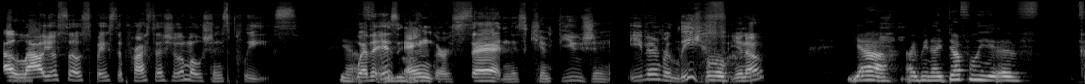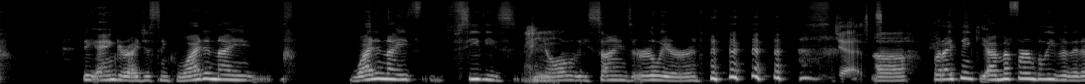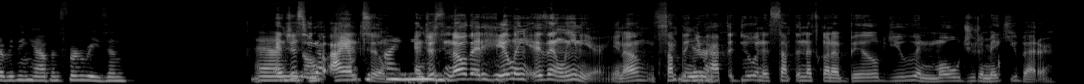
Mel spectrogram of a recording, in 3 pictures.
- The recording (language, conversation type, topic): English, advice, How do I adjust and build support after an unexpected move to a new city?
- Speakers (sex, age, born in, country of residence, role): female, 40-44, United States, United States, advisor; female, 55-59, United States, United States, user
- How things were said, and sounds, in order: stressed: "relief"; blowing; scoff; chuckle; laugh; tapping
